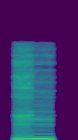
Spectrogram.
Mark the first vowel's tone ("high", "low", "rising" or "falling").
high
